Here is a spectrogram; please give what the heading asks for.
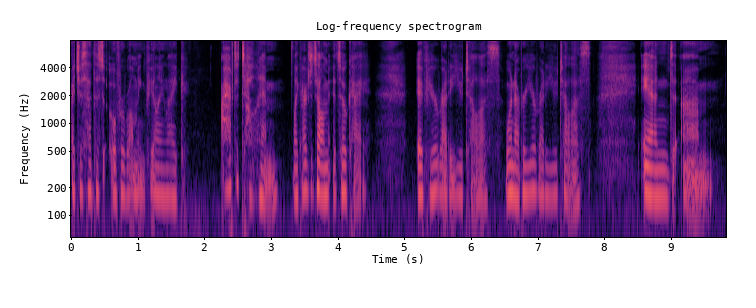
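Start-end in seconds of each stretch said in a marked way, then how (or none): none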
